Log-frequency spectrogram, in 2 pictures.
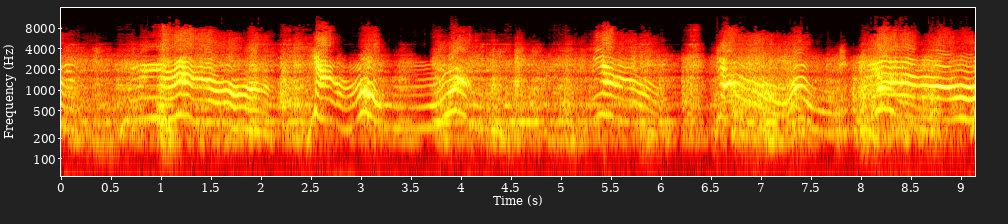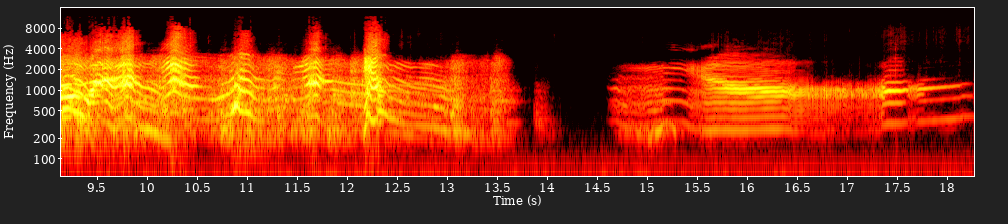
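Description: Several cats meow and caterwaul loudly in overlapping, wavering yowls for about twelve seconds, then after a short pause one drawn-out, quieter meow follows.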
